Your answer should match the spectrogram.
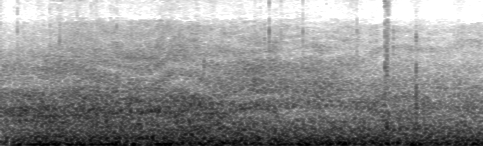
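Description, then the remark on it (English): Loud, steady low rumble of street traffic, a continuous wash of engine and road noise with no clear break or single distinct pass. “It's usually not that much traffic over here.”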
